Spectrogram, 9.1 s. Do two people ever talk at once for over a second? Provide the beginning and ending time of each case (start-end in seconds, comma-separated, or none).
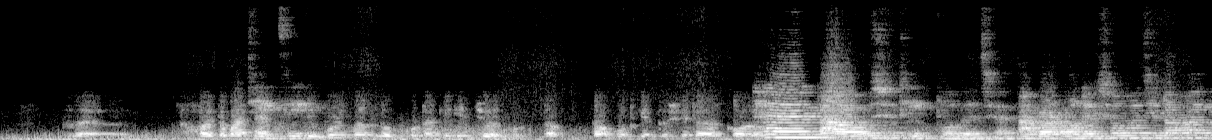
5.7-6.9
